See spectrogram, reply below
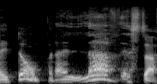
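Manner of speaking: well done, convincing put-on Italian accent. Retelling what a man said on a TV show: imitating an Italian accent. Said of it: "in this really great Italian accent".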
